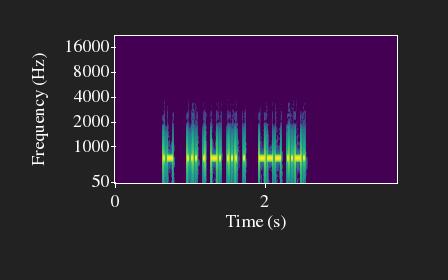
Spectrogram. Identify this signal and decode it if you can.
Morse code, heard as a keyed tone, about 44 wpm, 700 Hz. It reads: A SENSE OF
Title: Sets of 3 Words 45wpm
